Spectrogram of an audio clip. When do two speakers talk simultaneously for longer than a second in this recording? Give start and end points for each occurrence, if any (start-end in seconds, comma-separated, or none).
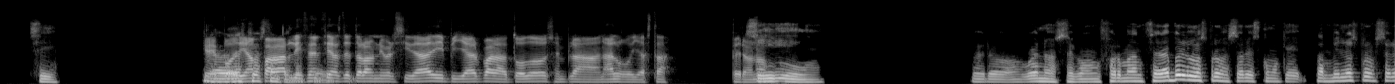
2.0-3.3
